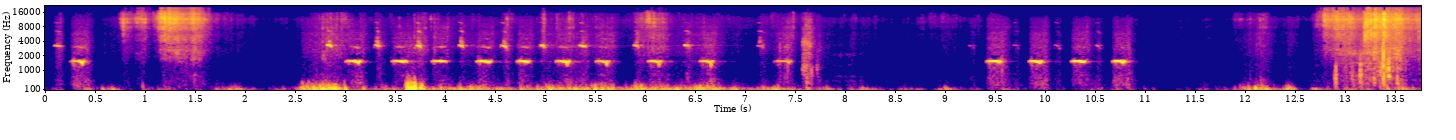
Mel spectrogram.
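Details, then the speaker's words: Strimmer primer bulb gives short, high whistling squeaks, two or three a second, each time it is pressed; owner suspects a gap or hole in the fuel system. "See if you can hear this squeak. Now, to me, that means there's a gap in the system somewhere. There's a little bit of whistling going on. There's a hole."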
